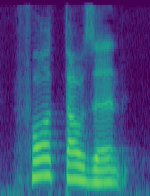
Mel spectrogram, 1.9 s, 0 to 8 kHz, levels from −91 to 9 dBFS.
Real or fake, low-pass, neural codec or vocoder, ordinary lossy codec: fake; none; codec, 16 kHz, 1.1 kbps, Voila-Tokenizer; none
